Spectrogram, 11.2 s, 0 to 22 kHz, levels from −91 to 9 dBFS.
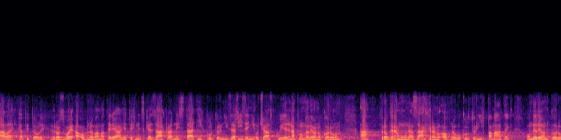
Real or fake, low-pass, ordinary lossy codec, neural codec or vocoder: fake; 7.2 kHz; Opus, 32 kbps; vocoder, 22.05 kHz, 80 mel bands, WaveNeXt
